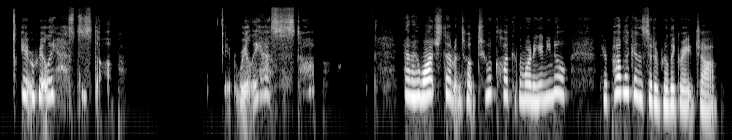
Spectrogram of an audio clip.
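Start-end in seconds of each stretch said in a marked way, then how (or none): 0.3-4.0 emotional high whisper, fighting back tears. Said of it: "I'm gonna get emotional".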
